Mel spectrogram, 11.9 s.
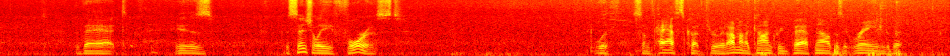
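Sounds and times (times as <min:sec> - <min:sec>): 
speech: 0:01.0 - 0:02.8, 0:03.6 - 0:05.1, 0:07.4 - 0:11.4
strong wind blowing outdoors in a park: 0:05.5 - 0:11.8.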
